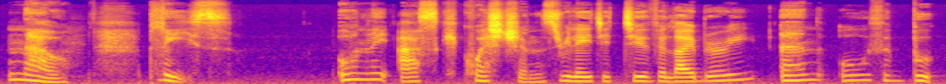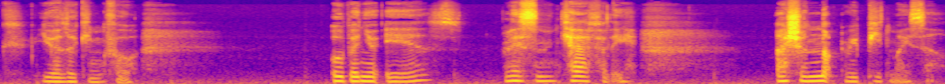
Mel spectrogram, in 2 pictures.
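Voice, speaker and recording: A woman's voice: medium pitch, slow, long pauses, husky. A woman with a French accent voicing an annoyed, imperious vampire scholar in an intimate audio roleplay, haughty and commanding, often slipping into a whisper. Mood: stern, teasing menace.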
